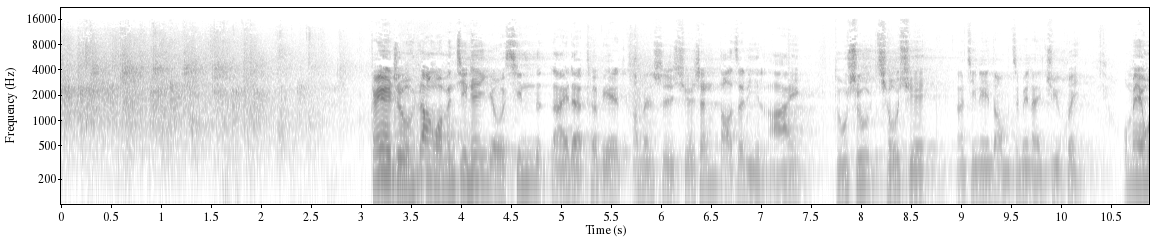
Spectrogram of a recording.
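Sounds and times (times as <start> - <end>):
crowd applause: 0.0 - 2.9
speech: 3.1 - 10.8.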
